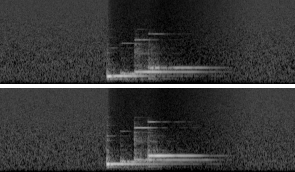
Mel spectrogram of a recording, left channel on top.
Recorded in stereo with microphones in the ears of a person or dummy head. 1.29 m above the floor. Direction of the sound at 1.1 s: 60° right (ahead or behind).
